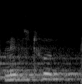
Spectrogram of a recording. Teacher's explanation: यहाँ पर ट और ठ होने से मूर्धन्य श हो जाता है, मूर्धन्य श। निह युक्त ठुर, निष्ठुर।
